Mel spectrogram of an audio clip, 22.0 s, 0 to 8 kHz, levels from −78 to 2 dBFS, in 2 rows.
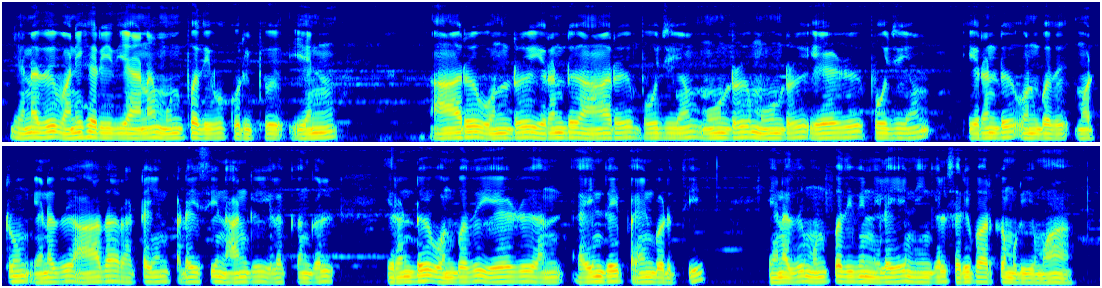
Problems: constant background noise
